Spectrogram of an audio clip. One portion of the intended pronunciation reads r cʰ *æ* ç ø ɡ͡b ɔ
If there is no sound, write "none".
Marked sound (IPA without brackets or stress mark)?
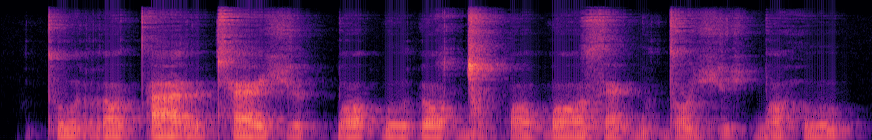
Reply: æ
